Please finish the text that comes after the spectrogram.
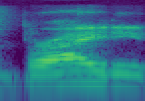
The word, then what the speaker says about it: Briody: It's Bridie, but no one has ever gotten it right.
